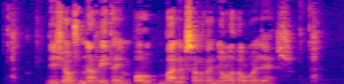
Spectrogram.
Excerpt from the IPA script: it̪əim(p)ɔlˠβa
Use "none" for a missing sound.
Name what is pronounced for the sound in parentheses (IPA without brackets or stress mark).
p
